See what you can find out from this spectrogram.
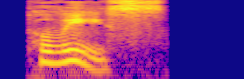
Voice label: "police", English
